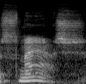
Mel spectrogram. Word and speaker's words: Smash: She played for Smash, and that's exactly how you pronounce it.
